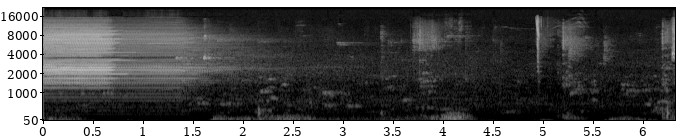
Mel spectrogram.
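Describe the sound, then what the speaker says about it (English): Basketball scoreboard buzzer in a school gym, one loud sustained electronic blare at the start that cuts off sharply, followed by scattered clicks, thumps and faint gym noise. "So there's the buzzer."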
